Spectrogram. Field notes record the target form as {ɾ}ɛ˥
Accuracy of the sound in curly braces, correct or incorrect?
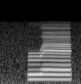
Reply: incorrect: ɹ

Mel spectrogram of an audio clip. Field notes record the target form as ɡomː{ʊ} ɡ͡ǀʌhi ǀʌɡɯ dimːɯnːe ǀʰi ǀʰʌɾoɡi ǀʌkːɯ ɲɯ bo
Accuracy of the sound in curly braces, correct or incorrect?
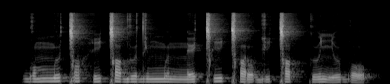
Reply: incorrect: ɯ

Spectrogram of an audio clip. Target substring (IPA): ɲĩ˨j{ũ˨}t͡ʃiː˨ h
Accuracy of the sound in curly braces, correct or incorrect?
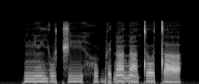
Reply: incorrect: u˨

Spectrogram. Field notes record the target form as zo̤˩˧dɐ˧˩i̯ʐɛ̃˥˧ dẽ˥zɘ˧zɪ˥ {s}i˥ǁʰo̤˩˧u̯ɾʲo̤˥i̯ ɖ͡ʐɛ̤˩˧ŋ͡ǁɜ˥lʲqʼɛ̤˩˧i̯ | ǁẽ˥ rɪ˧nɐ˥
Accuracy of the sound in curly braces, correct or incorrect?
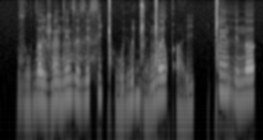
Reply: correct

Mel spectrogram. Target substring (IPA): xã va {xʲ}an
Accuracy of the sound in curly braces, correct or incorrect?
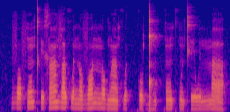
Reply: incorrect: xʷ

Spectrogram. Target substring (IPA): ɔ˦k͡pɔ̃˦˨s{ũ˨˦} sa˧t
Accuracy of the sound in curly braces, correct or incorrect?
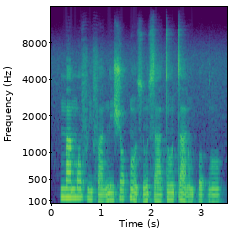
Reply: correct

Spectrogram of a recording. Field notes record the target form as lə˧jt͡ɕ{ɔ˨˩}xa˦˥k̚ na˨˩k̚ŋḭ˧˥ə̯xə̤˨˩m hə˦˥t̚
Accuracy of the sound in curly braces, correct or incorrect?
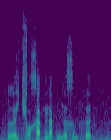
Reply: incorrect: ɔ̰˧˥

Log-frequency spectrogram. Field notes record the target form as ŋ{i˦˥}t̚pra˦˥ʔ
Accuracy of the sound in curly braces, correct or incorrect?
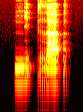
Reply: correct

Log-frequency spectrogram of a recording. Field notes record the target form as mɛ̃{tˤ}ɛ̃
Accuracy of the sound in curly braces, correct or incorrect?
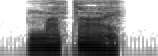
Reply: correct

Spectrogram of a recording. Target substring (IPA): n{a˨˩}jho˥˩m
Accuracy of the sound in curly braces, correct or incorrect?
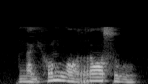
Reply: incorrect: a˩˦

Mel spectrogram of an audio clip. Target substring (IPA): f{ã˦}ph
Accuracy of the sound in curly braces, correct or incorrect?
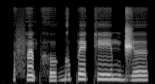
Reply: correct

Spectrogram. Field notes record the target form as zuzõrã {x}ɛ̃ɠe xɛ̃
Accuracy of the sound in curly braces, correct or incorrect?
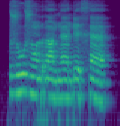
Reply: incorrect: ɡ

